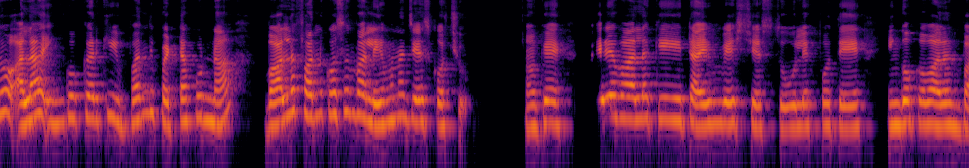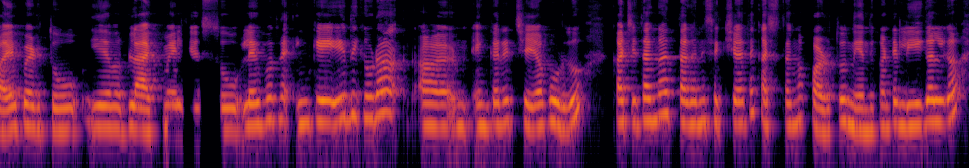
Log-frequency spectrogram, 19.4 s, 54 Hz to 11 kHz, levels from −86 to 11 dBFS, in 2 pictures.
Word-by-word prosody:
So, 315 - +2 0.2
అలా 255 +6 +8 0.2
ఇంకొకరికి 260 +2 -2
ఇబ్బంది 250 +8 -1
పెట్టకుండా, 235 +1 +1 0.5
వాళ్ళ 230 +7 +6 0.2
ఫన్ 280 +1 +2
కోసం 300 +2 0
వాళ్ళేమనా 245 +2 +3
చేసుకోచ్చు. 230 - -1 0.7
ఓకే! 225 +2 +2 0.4
వేరే 235 +3 +4
వాళ్ళకి 255 0 +2 0.2
టైం 205 -1 +6
వేస్ట్ 215 0 +2
చేస్తూ, 195 -1 -3 0.2
లేకపోతే 205 0 -3 0.5
ఇంకొక 225 +1 +3
వాళ్ళని 210 -1 +3
భయపెడుతూ, 190 +1 0 0.5
ఏవో 190 -1 -1
బ్లాక్‌మెయిల్ 185 +2 +1
చేస్తూ, 180 0 -8 0.2
లేకపోతే 245 +5 -1 0.2
ఇంక 225 +1 -7 0.2
యేది 260 +4 -1
కూడా 280 +4 +1 0.4
ఆహ్, 200 -1 0 0.3
ఎంకరేజ్ 215 +3 -3
చేయకూడదు. 205 - +1 0.4
ఖచ్చితంగా 240 +4 +1 0.2
తగని 220 0 0
శిక్ష 230 0 -7
అయితే 310 +8 -6
ఖచ్చితంగా 215 +2 -5
పడుతుంది. 185 +4 -1
ఎందుకంటే, 195 +4 -5
లీగల్‌గా 230 +5 +2
220 Hz, 120 wpm, -23 LUFS, 205-245 Hz, 0.7 s, అలా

